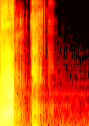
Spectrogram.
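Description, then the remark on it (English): A voice imitates a fart with a short, buzzy, sputtering mouth noise, loud, followed by a second briefer burst before trailing off into quiet. “Should we make fart noises?”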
